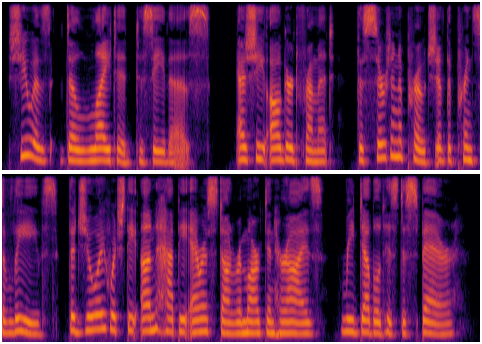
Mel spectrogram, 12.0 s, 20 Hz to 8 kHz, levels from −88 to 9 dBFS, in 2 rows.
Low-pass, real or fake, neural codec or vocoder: 7.2 kHz; real; none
